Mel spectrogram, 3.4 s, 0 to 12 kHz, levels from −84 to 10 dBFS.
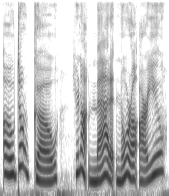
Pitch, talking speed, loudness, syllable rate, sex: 230 Hz, 175 wpm, -15 LUFS, 4.5 syllables/s, female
